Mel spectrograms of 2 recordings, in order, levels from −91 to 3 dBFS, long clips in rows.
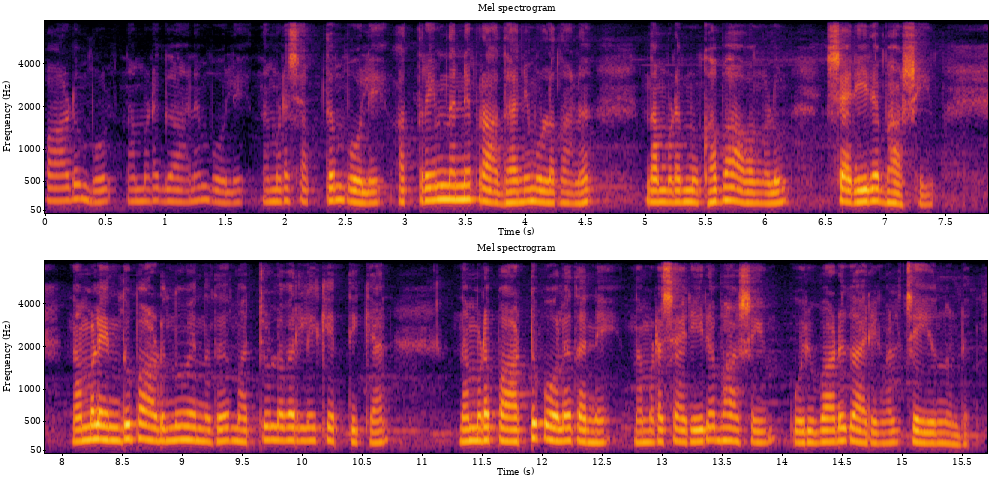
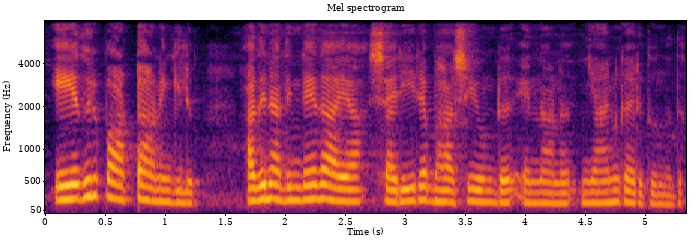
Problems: none marked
